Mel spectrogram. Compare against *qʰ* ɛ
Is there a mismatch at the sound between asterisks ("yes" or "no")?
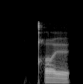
no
